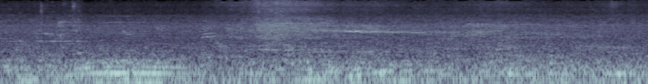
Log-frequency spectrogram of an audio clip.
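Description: Busy night-street ambience: scattered voices of passers-by over a steady low rumble, with a brief rise of hiss about three to five seconds in.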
